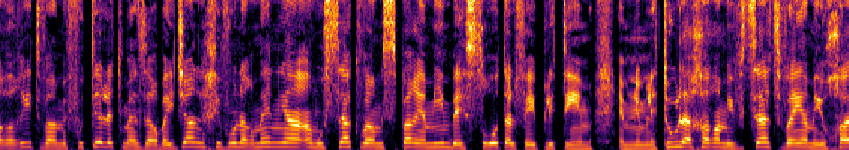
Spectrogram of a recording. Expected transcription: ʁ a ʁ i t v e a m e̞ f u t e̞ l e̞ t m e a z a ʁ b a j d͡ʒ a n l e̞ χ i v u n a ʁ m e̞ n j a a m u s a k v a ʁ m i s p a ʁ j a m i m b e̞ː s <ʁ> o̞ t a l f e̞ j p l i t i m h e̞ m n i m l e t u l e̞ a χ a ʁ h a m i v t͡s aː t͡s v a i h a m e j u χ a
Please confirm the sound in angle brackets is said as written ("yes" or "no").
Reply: yes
